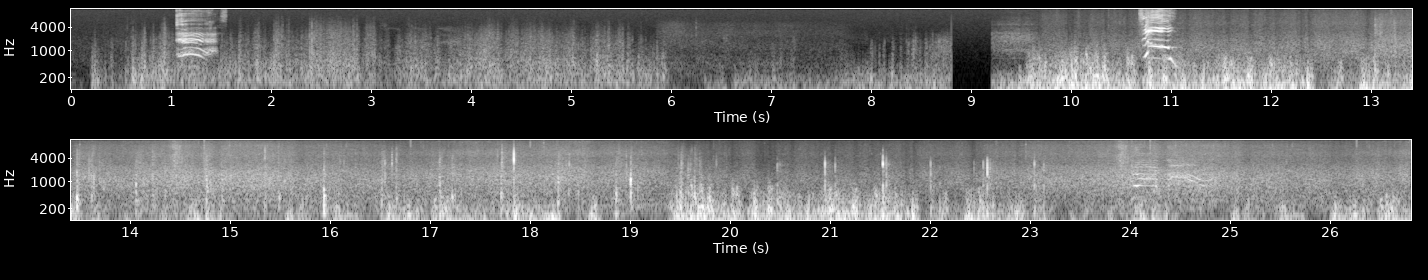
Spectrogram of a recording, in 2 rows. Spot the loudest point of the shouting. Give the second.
11 s.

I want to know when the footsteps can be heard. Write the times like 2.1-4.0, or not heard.
12.9-23.3.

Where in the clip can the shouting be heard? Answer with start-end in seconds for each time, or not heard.
1.1-1.5, 10.7-11.1, 24.0-24.9.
